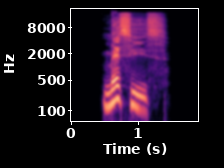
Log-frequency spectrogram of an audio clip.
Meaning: 1. genitive singular of Messie 2. plural of Messie
- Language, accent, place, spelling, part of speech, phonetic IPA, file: German, Germany, Berlin, Messies, noun, [ˈmɛsiːs], De-Messies.ogg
